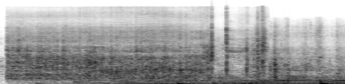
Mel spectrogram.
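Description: Skateboard wheels rolling on rough asphalt with a deep rumble, a few sharp clacks about three seconds in, then music coming in near the end.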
